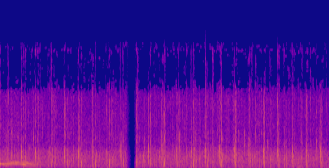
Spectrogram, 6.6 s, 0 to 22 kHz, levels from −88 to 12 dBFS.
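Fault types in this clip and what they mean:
Long network dropout: audio likely stopped arriving from 2.53 to 2.71 s; a fading buzz fills it, showing as smeared spectrogram bands ending in a blank gap.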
